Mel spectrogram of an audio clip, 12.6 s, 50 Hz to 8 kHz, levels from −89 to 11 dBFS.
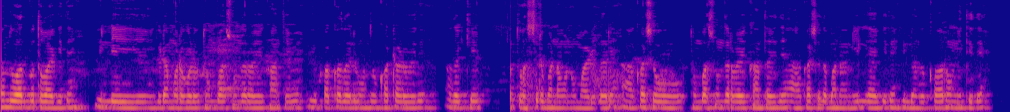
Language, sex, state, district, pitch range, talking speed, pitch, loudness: Kannada, male, Karnataka, Dharwad, 160-170 Hz, 125 wpm, 165 Hz, -29 LUFS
